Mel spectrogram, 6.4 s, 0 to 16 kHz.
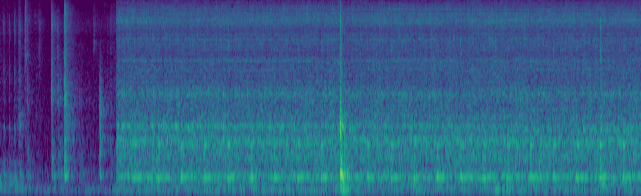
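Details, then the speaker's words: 1999 Club Car DS gas golf cart after carb cleaning, fuel pump replacement and draining cloudy fuel: after clicks, engine settles into light, even hum with no stumbles or misses; repair successful. "all right I think that's a success"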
